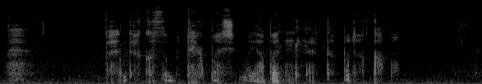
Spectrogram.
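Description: A man whispers in a choked voice.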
